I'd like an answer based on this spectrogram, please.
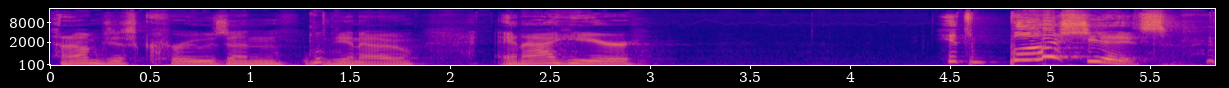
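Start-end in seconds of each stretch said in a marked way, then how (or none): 4.4-5.6 put-on very high, cartoonish, childlike, squealing voice. Retelling hearing her call out while driving in the turn lane; cartoon-esque kid voice. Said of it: "In her cartoon-esque".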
